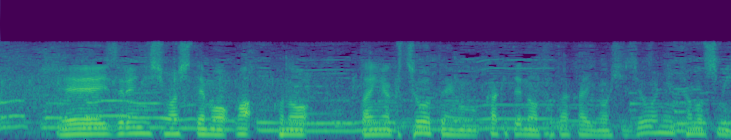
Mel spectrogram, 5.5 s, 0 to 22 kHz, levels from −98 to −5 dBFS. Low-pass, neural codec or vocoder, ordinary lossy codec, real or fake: 7.2 kHz; none; none; real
